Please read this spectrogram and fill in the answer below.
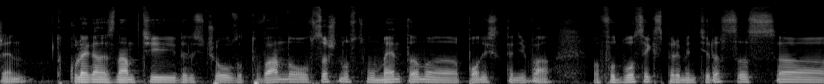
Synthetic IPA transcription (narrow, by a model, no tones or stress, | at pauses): ɛ̰n | t̪u̥kːolɛɡənɛznamt̪ʰid̪ɐlisi̥t͡ʃuvəlˠzɐt̪ovanofsɤʃnost̪fmomɛnt̪ənɐponiski̥t̪ɛniva̰vəfːud̪̚bolˠəsɛːkspɛɾimɛnt̪ʰiɾəsəs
